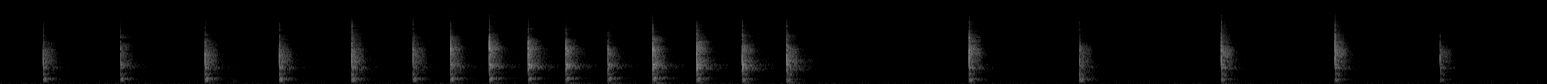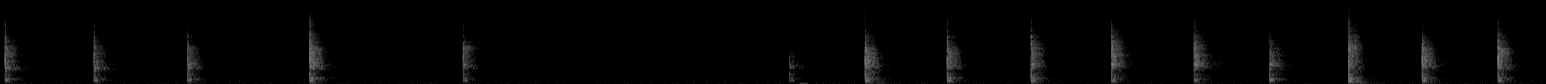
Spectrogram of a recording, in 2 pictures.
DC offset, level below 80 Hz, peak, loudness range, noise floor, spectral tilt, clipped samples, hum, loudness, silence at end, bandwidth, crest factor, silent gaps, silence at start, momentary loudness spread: under 0.1%; -74 dBFS; -12 dBFS; 10 LU; -77 dBFS; -2.5 dB/octave; under 0.1%; none; -42 LUFS; 0.3 s; 16 kHz; 36 dB; none; 0.45 s; 15 LU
